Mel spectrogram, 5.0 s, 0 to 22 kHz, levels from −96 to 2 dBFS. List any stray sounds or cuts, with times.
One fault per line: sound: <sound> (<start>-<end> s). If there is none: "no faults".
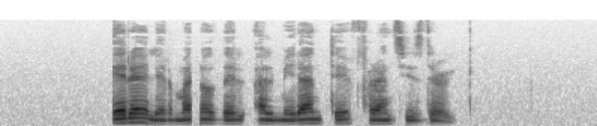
sound: dropout (1.6-1.7 s)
